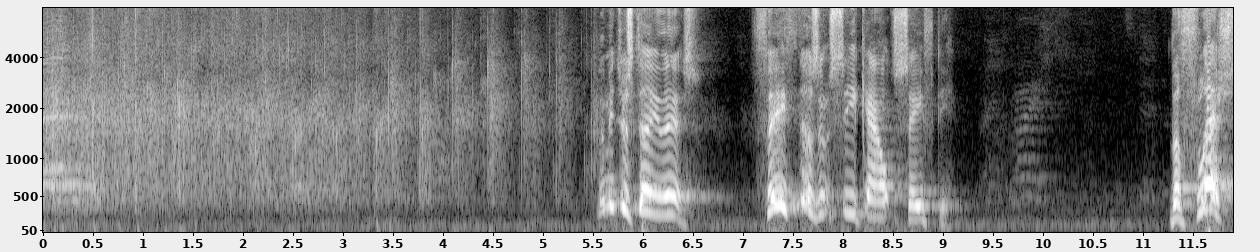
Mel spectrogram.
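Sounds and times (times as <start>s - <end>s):
audience clapping: 0.0s - 6.0s
speech: 5.6s - 6.6s, 7.2s - 9.2s, 11.3s - 11.9s.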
